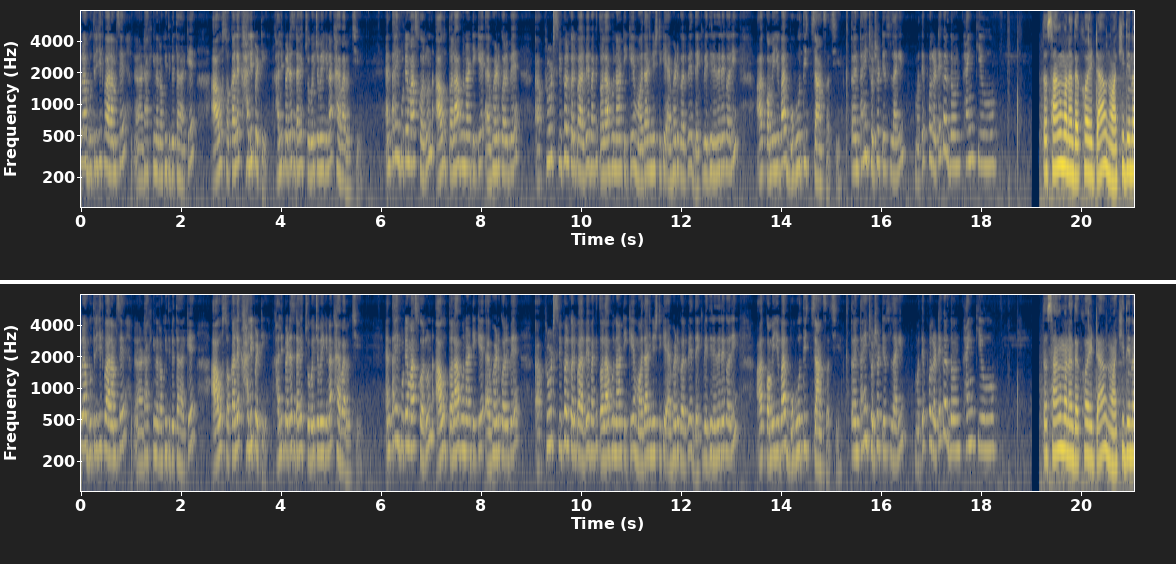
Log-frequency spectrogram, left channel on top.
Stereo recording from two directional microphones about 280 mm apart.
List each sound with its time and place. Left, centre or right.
0.0 s a woman's voice: centre
17.0 s speech: right
17.4 s a woman's voice: centre
19.2 s speech: centre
